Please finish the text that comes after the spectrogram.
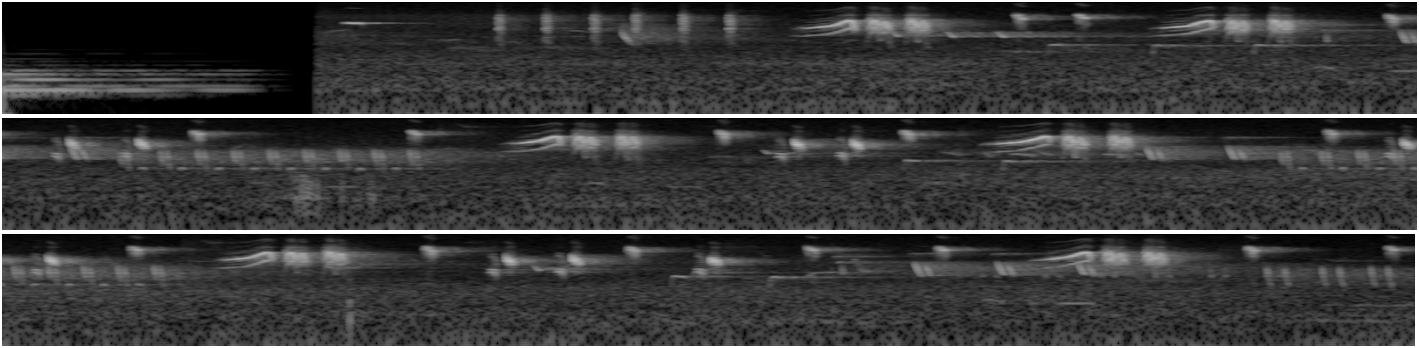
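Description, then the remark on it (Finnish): A single marsh warbler sings a continuous, fast-changing song of rapid chirps, trills, whistles and buzzy notes, mimicking many other species so it sounds like many birds in turn, including great tit, blue tit, barn swallow, white wagtail, common rosefinch and chaffinch; clear, with no talking. “Tässä laulaa kuin olisi monta lintua. Oikeasti tässä on vain yksi. Lintu, joka on Suomen paras laulaja, joka matkii kymmeniä muita lintulajeja.”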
